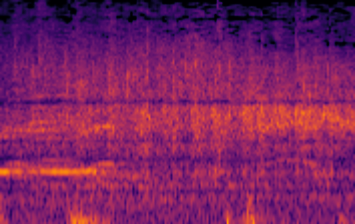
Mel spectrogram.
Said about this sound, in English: A little applause.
